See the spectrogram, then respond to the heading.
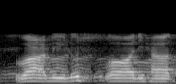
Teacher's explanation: سواد کو موٹا پڑھنا ہے، سواد کو لمبا بھی کرنا ہے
